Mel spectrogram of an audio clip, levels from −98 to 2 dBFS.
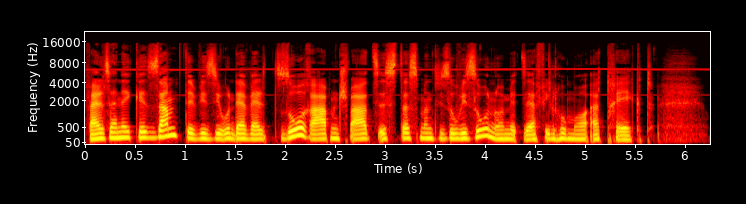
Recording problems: high-pitched whine; faint; throughout; 6.5 kHz, 30 dB below the speech

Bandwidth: 15 kHz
